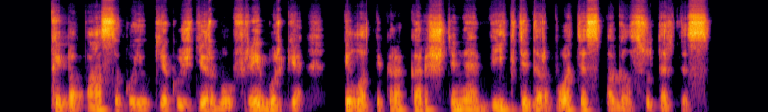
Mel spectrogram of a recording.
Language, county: Lithuanian, Šiauliai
